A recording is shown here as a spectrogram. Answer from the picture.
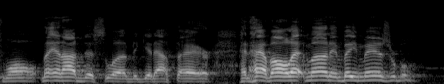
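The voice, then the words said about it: Sarcastic delivery. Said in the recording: “I said that sarcastically.”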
